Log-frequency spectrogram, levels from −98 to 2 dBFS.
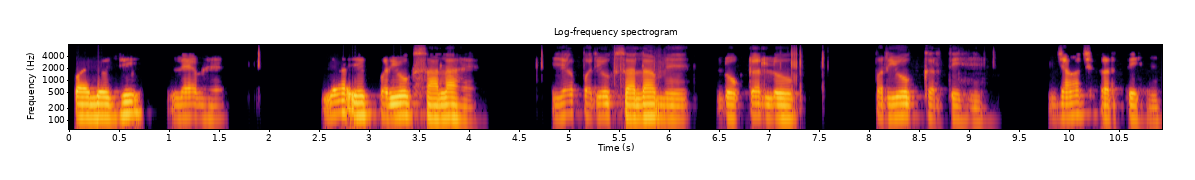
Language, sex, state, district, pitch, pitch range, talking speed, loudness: Hindi, male, Bihar, Jahanabad, 120 Hz, 115-130 Hz, 100 wpm, -18 LUFS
